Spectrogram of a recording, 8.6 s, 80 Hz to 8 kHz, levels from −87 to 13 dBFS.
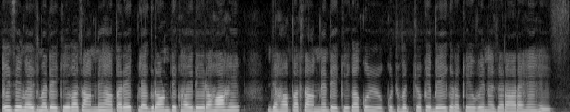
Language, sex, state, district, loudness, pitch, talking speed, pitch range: Hindi, female, Rajasthan, Jaipur, -18 LUFS, 220 Hz, 195 wpm, 215-230 Hz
